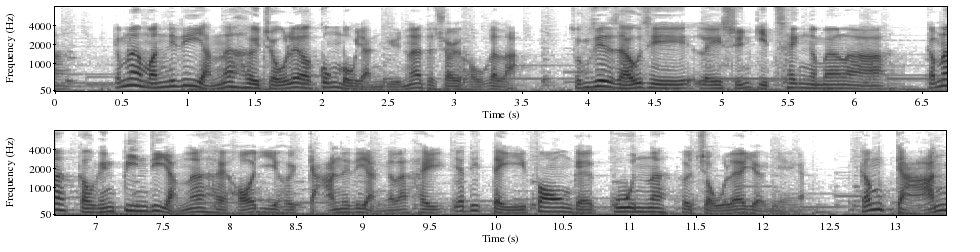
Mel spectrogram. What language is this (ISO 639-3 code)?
zho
